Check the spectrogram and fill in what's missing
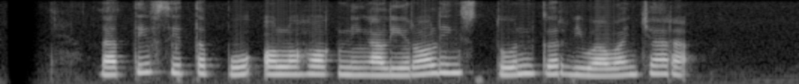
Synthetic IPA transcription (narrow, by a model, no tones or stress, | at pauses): lat̪ifsit̪əpuʔɔlɔɦɔk̚niŋaliɾɔliŋst̪unkɨrdiwawaɲt͡ʃaɾa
